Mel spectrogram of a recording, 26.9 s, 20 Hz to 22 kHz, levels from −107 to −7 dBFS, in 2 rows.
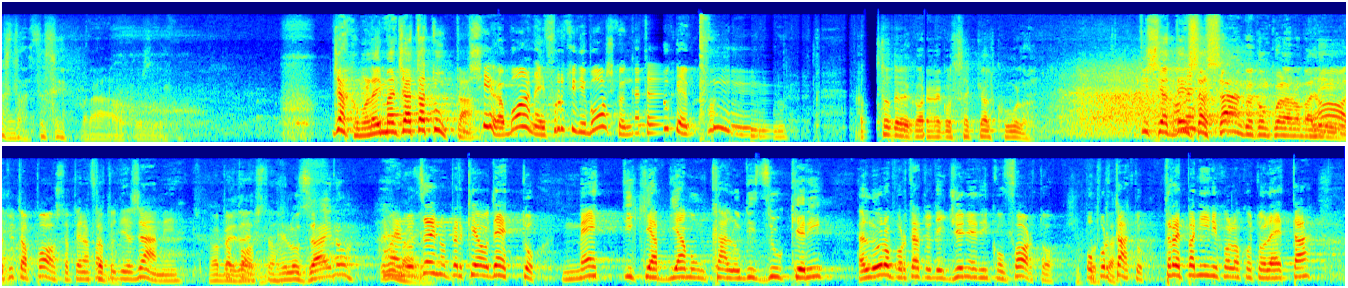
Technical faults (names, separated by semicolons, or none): repeated packet loss (robotic sound)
